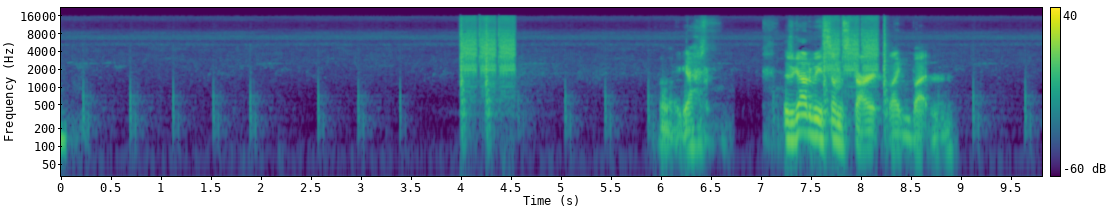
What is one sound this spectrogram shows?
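Footsteps tap steadily on a hard metal floor.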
